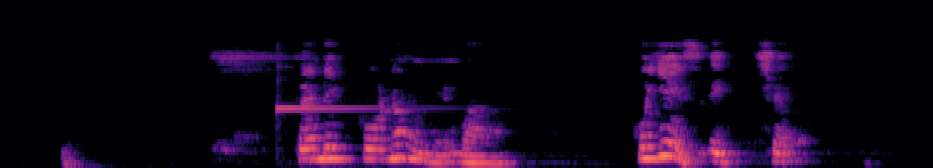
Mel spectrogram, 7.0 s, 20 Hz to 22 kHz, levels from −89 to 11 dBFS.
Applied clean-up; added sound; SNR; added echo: none; Glockenspiel; 17 dB; reverberation time 0.3 s.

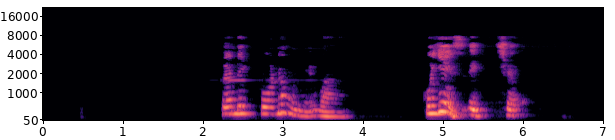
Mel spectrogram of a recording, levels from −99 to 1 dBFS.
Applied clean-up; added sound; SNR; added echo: neural mask model DeepFilterNet 3.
